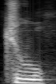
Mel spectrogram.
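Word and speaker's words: chew: ई डब्ल्यू क्रू और सी एच ई डब्ल्यू चू और एस एल ई डब्ल्यू स्लू टी एच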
